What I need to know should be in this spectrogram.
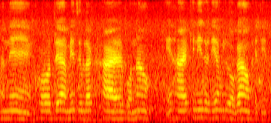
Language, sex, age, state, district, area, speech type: Assamese, female, 60+, Assam, Lakhimpur, rural, spontaneous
